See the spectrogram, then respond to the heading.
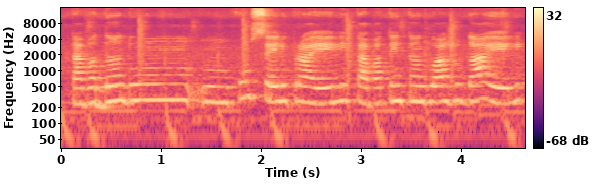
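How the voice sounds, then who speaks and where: High-pitched speech from a woman, monotone and flat, with audible room echo and noticeable background noise. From Brazil. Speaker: vlogger. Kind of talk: casual vlog monologue.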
